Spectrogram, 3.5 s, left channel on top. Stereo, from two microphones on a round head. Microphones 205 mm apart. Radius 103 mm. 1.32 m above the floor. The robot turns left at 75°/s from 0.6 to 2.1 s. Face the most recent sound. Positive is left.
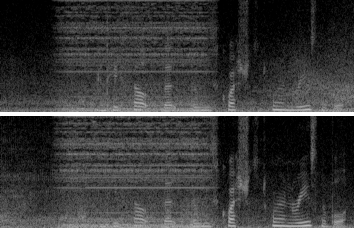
turn(degrees=-35)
